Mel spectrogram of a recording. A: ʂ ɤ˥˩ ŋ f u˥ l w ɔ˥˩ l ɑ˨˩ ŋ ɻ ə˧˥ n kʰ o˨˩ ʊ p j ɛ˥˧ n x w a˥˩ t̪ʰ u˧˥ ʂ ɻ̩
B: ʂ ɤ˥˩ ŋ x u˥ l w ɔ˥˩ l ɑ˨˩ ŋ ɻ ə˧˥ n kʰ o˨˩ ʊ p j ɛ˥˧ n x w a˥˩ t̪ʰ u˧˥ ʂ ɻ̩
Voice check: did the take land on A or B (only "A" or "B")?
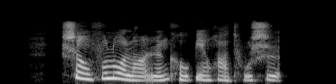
A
